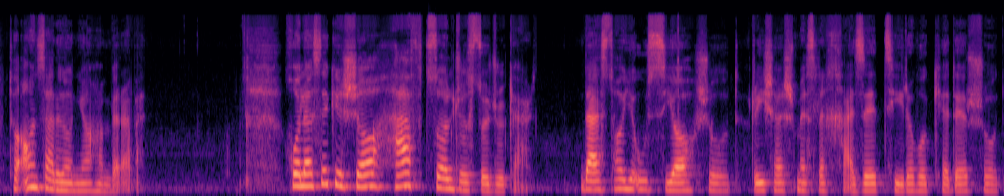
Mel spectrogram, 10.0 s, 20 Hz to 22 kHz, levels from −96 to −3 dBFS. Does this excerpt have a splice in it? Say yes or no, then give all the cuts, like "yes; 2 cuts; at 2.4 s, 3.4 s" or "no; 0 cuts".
no; 0 cuts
